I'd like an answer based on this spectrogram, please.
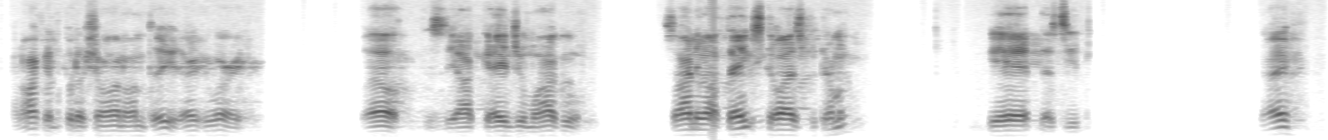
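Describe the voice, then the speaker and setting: Recorded dry and close with no echo, a speaker with an Australian accent goes at a moderate pace, with big swings in loudness and long, frequent pauses. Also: man. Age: 50s. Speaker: live streamer. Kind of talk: casual chat. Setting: in a car.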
